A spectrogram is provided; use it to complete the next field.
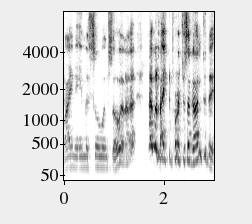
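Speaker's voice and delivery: mock polite, put-on proper-sounding voice. Acting out someone walking in to buy a gun: imitating a put-on proper voice. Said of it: "all us can act like we got sense".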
